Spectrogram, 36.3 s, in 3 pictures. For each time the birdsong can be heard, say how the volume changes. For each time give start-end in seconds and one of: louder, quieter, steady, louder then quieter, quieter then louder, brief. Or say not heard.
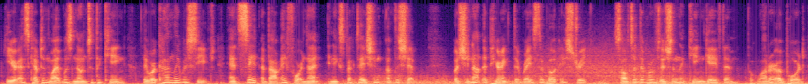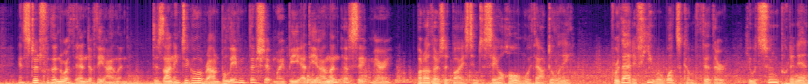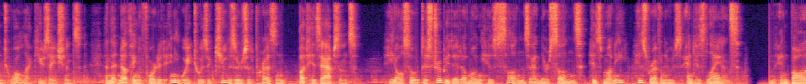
not heard.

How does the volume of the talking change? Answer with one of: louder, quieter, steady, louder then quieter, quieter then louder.
steady.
